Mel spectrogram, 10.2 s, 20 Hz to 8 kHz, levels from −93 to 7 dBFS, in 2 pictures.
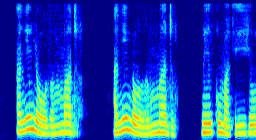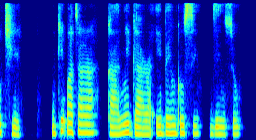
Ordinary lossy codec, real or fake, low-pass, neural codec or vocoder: none; fake; none; codec, 16 kHz, 1.1 kbps, Voila-Tokenizer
